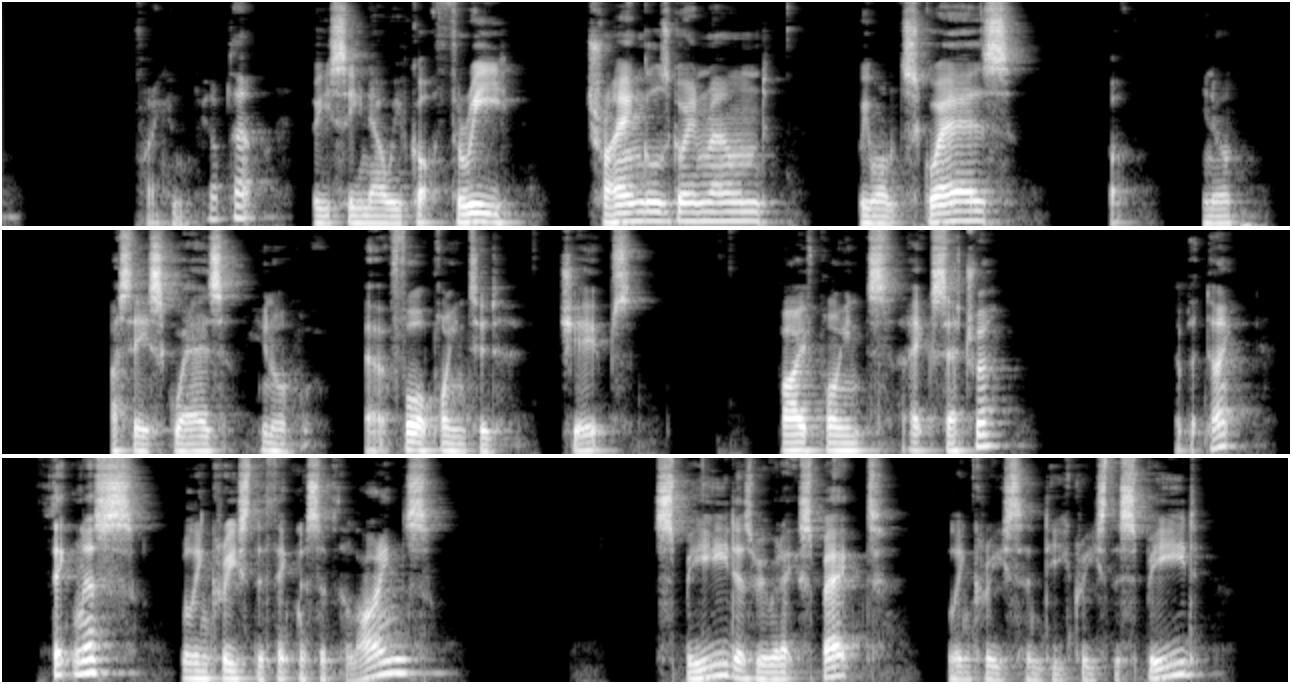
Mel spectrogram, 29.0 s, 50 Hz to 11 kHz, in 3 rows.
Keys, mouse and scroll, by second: 0.5 click, 5.9 click, 7.3 click, 13.6-14.7 drag, 15.0 click, 17.5-18.0 drag, 19.5-21.1 drag, 24.6-25.5 drag, 26.6-28.9 drag.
